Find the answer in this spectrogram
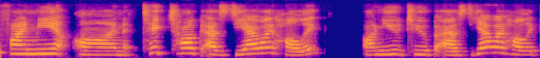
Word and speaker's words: DIY Holic: You can find me on TikTok as DIY Holic, on YouTube as DIY Holic as well. The way it's spelled, the way it sounds, it's the way it's spelled, DIYHOLIC.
